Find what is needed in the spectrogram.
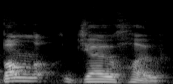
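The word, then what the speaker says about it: Bong Joon-ho: And would you like to pronounce his name? Would you like to have a go? No, quite frankly, it's Bong Joon Ho.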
